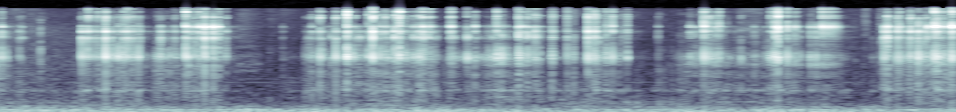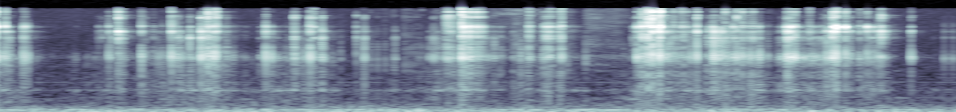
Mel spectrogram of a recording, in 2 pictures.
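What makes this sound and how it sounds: A glass mason jar with a metal lid, full of buttons, is tilted and rolled in both hands. The buttons rattle and clatter against the glass in bright, dense bursts of clicks with brief quiet gaps between them.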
